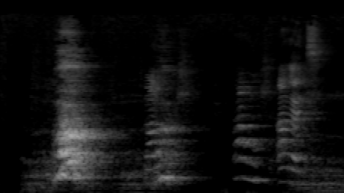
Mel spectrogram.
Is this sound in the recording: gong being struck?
no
